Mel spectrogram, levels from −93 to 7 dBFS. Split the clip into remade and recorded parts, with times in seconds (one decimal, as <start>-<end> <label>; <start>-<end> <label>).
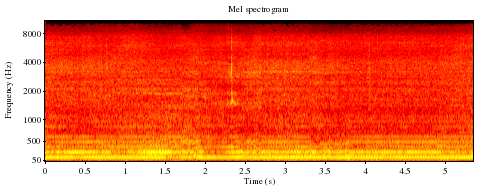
0.0-1.7 recorded; 1.7-2.7 remade; 2.7-3.3 recorded; 3.3-3.8 remade; 3.8-5.4 recorded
